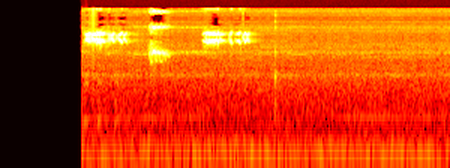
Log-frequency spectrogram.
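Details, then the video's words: Bluethroat singing in the wild: loud high-pitched buzzy and whistled notes, two short trilled bursts around a lower slurred note, then quieter background with faint low hum. "Fortuna azul cantando en la naturaleza غناء طائر البلوثروت في الطبيعة"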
